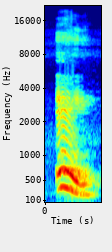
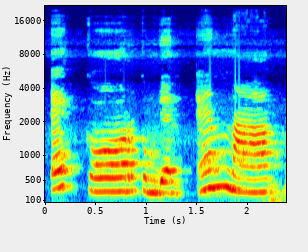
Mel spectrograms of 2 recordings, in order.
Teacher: vokal E ini ee posisi lidahnya itu berada pada madia atas kemudian menggunakan lidah bagian depan. Nah, ee posisi bibir saat mengucapkan E ini itu semi terbuka tetapi ee lebih lebih mendekati semi tertutup gitu.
